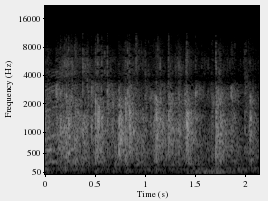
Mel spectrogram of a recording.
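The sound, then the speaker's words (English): An audience claps for the Lord Jesus during a church service, producing quick, overlapping hand claps at a fairly faint level that pulse unevenly throughout. “Clap for the Lord Jesus.”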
